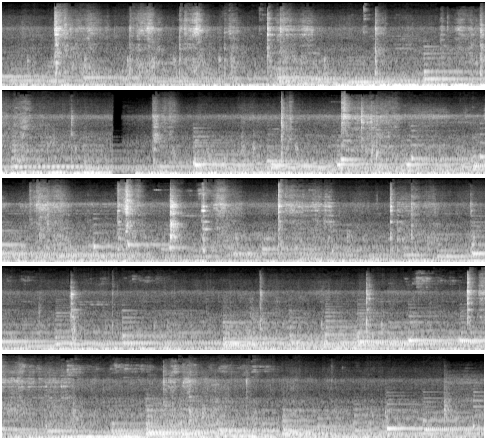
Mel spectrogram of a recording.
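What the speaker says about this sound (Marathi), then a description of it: "थोडंसं परत परतून घेऊया" Carrot halwa is stirred in a pan with dense, continuous scraping and clinking of a metal spoon against the pan, loud and close throughout with no speech.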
